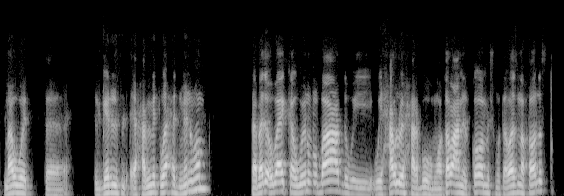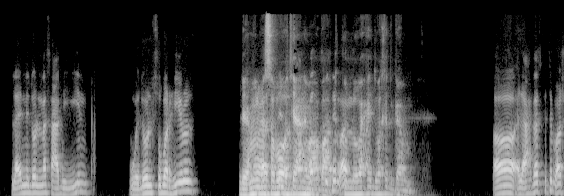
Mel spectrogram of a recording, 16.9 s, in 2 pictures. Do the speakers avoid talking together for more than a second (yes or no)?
no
